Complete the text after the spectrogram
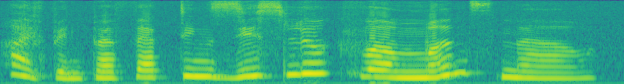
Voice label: chat; maeve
